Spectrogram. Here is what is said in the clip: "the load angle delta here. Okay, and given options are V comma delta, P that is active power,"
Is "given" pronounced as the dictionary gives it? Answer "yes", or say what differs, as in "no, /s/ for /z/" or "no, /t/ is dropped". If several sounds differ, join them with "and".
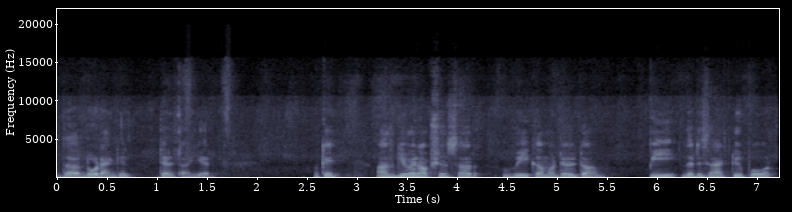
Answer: yes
